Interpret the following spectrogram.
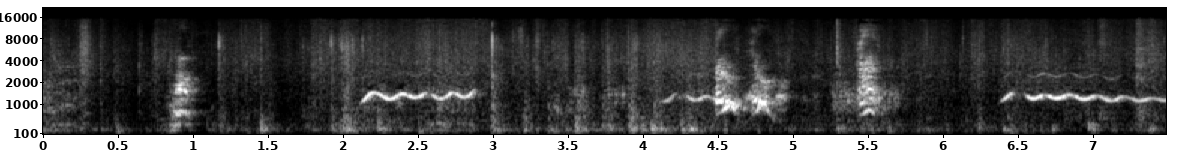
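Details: Playing puppies indoors give three drawn-out, wavering whines. Short sharp yelps break in between, over a steady background of scuffling and scratching.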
